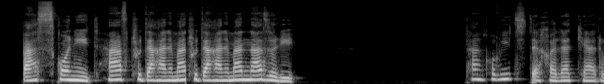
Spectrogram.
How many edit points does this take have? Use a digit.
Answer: 1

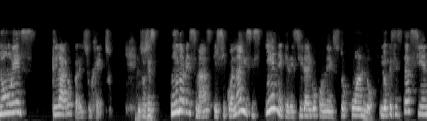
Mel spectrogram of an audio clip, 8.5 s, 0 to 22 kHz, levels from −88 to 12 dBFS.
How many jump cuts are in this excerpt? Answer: 1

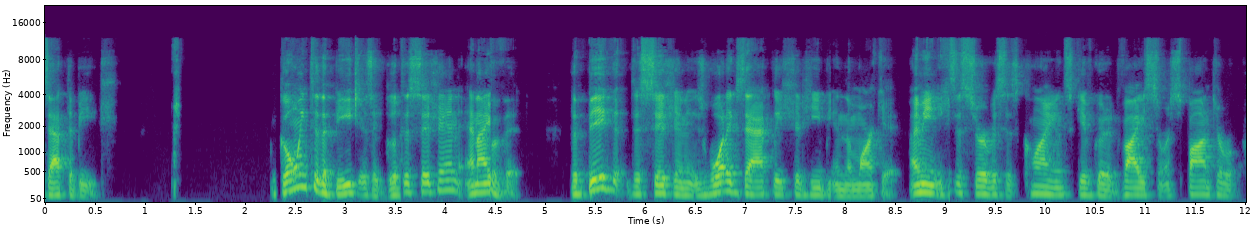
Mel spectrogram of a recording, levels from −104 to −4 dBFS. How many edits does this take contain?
5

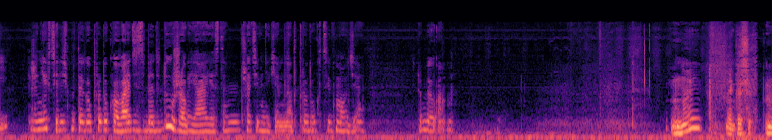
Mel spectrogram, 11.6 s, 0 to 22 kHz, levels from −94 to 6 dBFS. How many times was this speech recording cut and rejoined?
2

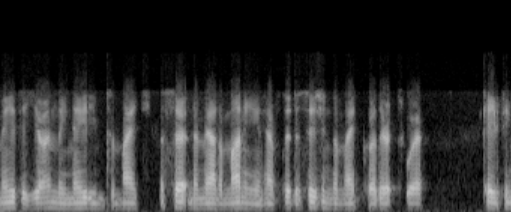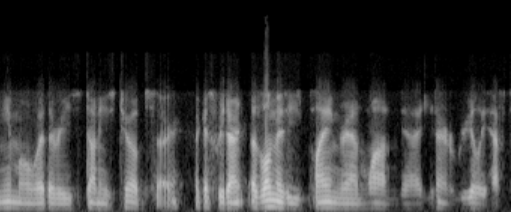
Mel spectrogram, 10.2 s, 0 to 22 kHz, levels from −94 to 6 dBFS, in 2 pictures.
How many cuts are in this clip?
4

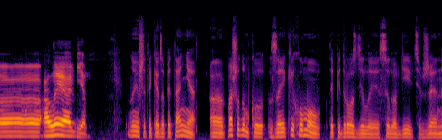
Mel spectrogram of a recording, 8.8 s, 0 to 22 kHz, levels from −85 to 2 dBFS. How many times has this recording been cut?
6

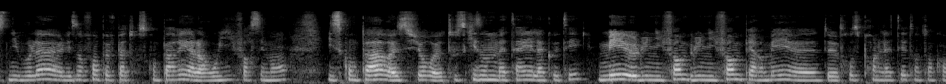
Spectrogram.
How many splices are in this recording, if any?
3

